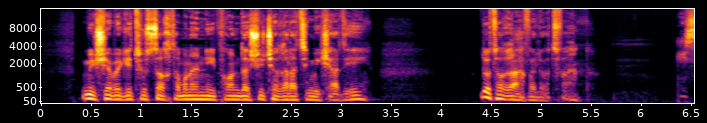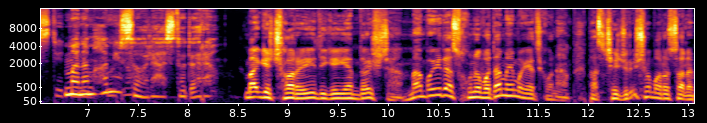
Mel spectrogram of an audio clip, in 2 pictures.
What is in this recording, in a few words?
dub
